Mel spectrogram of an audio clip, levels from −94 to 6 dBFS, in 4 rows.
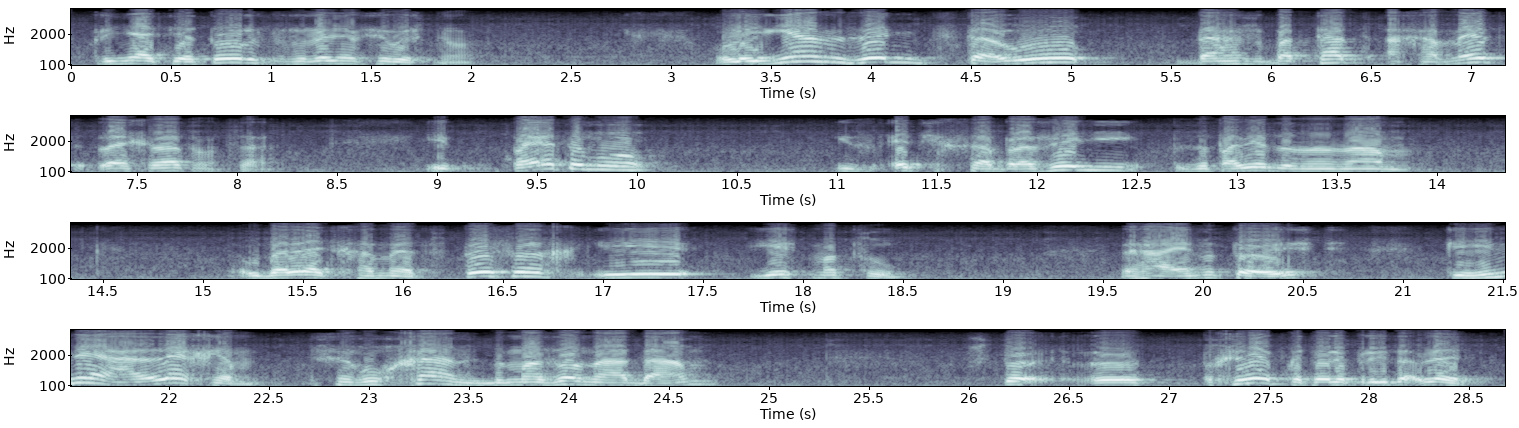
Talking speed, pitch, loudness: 85 wpm, 135 Hz, -7 LUFS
